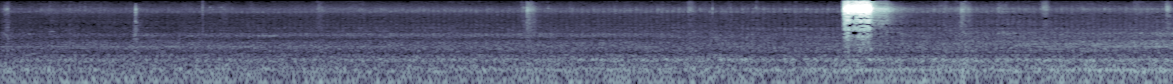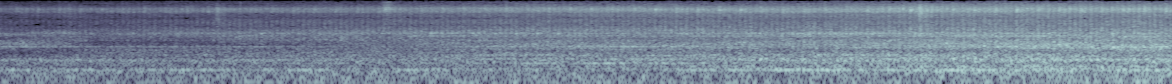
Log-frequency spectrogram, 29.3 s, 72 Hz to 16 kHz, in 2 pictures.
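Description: KAI CC206 diesel-electric locomotive running as it shunts slowly toward the platform, its engine growing steadily louder as it approaches. About ten seconds in there is a brief loud hiss of air.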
